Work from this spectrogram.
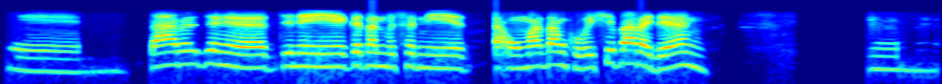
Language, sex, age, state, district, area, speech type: Bodo, female, 30-45, Assam, Baksa, rural, conversation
